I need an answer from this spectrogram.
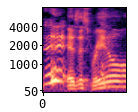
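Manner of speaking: high, drawn-out incredulous question; retold disbelief. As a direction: stretch it out high, as if astonished. Retold disbelief at chart success.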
